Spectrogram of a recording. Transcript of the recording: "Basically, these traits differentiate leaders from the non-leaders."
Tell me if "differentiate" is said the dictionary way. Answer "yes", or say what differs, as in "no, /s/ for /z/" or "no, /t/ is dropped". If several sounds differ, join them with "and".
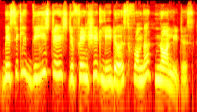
yes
